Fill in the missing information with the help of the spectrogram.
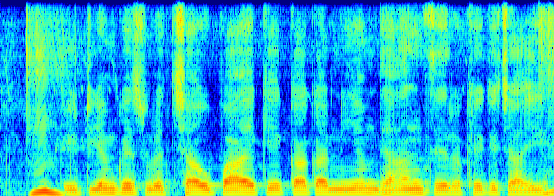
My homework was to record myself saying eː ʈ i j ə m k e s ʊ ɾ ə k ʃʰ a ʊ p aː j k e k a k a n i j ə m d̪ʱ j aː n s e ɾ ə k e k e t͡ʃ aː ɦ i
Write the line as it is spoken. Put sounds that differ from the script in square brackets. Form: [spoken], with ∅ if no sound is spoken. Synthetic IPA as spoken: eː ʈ i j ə m k e s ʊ ɾ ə k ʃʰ a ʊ p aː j k e k a k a n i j ə m d̪ʱ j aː n s e ɾ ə [kʰ] e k e t͡ʃ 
